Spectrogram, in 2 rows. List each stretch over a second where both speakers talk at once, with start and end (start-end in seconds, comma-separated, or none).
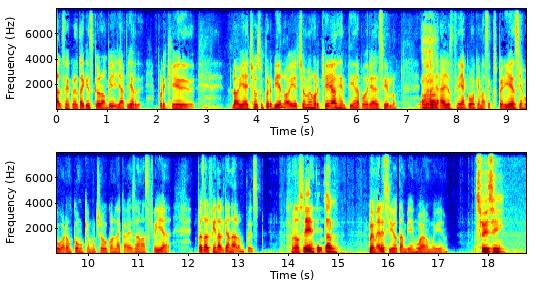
none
